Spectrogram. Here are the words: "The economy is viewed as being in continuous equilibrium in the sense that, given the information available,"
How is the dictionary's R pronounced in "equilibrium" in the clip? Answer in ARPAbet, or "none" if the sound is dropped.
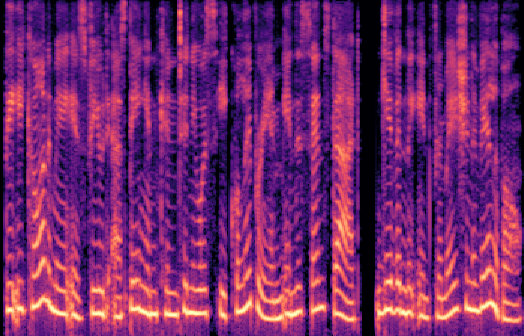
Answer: R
